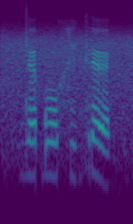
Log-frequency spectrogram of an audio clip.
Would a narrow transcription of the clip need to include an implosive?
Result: yes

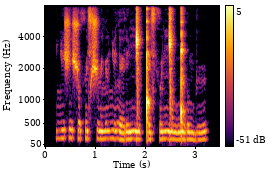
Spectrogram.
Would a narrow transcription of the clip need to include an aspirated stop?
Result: no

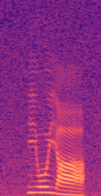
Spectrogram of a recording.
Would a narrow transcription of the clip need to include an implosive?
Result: no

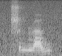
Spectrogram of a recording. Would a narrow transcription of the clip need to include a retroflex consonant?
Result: yes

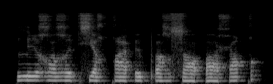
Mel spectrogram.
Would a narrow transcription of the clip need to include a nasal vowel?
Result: no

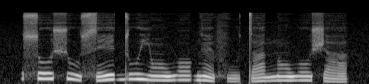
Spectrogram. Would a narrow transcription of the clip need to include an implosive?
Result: no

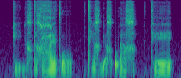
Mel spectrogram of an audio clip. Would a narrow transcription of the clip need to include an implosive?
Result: yes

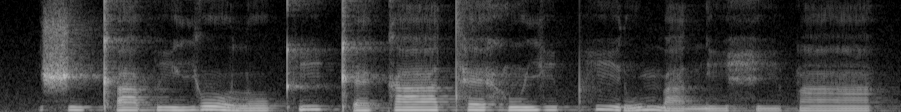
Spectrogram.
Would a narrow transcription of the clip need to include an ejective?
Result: yes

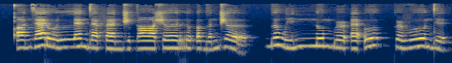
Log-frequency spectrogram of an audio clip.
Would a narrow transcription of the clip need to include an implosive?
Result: no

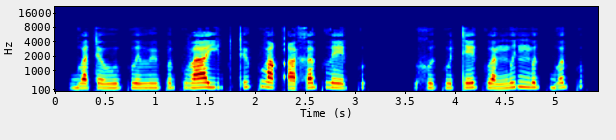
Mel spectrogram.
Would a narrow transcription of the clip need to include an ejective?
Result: yes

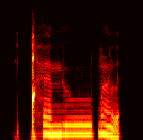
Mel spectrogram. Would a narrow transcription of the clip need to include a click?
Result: yes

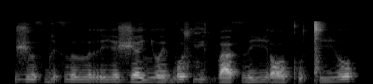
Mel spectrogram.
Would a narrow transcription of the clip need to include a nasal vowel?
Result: no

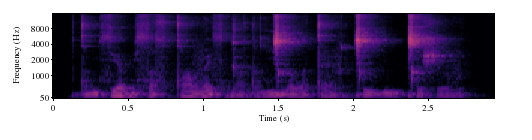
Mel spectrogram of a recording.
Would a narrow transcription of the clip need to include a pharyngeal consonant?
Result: no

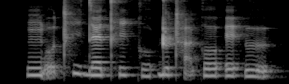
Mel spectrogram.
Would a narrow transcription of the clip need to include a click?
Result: no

